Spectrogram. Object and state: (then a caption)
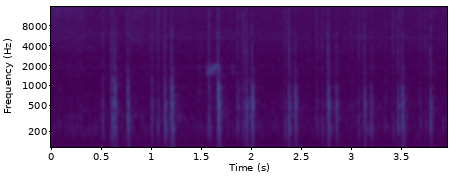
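Wooden tabletop, solid. Fingernails of one hand tap quickly on a large solid wooden tabletop. About 16 short, dry clicks with a mid-pitched knock sound in uneven bursts over a quiet hiss, each dying away almost at once.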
